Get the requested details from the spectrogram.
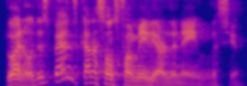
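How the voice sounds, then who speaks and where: A young man with an Italian accent, not a native English speaker, rambles enthusiastically through music reactions on a live stream, saying words like "sick" again and again. His mid-range voice swings hugely in pitch, and he talks quickly.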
